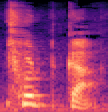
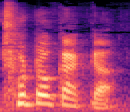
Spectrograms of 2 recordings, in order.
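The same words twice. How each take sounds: First: ছোটকা run together with only one "ka"; syllable dropped. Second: Said in the usual way. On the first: Shown as a demonstration. Teacher showing students a dropped sound, contracted pronunciation. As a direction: say ছোটকা short, the first "ka" swallowed. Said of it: "এখানে একটা এসে লোপ পাইছে". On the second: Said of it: "ছোট কাকা থেকে".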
